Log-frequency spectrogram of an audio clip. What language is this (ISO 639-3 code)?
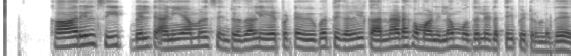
tam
